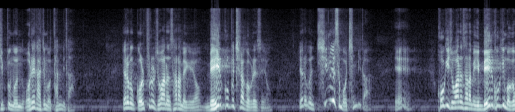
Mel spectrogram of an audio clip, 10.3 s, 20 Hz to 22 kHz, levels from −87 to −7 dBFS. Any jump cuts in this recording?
no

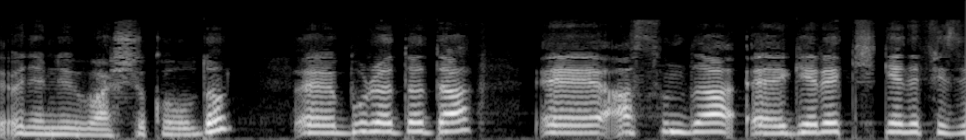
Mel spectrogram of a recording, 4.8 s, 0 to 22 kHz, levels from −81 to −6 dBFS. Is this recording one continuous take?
no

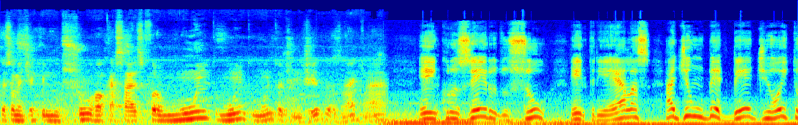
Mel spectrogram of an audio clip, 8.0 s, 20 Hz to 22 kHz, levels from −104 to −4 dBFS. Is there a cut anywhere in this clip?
yes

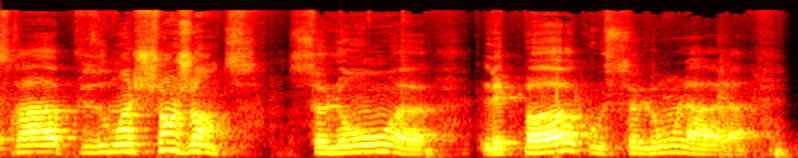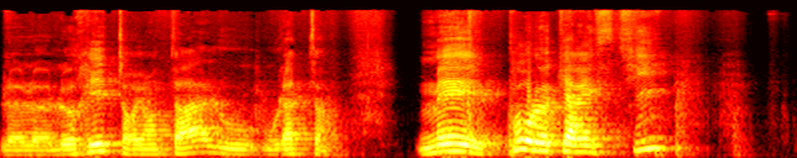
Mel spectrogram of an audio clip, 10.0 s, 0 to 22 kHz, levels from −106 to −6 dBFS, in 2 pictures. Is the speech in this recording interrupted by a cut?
no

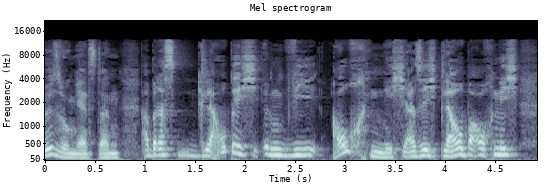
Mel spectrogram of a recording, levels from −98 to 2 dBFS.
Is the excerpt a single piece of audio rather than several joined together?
no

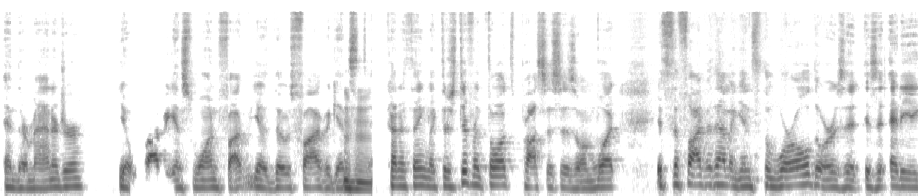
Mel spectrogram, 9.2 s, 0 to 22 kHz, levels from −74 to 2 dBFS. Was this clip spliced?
yes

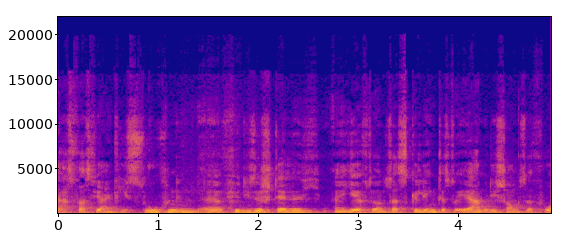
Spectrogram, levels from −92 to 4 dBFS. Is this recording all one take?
yes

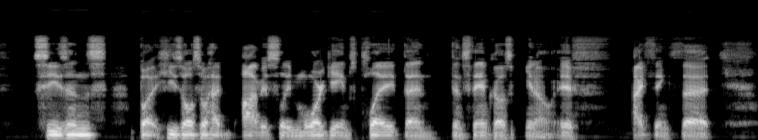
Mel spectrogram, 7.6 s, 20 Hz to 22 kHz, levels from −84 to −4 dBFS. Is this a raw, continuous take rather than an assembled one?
no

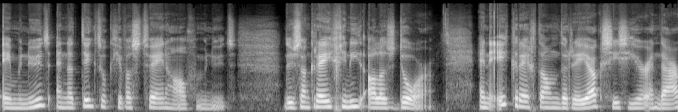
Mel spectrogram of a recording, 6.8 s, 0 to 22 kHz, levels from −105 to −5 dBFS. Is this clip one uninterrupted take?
yes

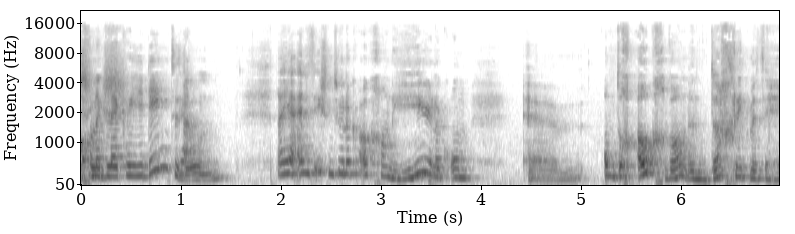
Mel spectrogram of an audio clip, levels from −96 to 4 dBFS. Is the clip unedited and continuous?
yes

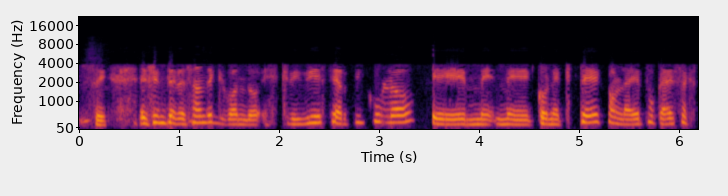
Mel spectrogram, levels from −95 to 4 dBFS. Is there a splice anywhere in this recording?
yes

